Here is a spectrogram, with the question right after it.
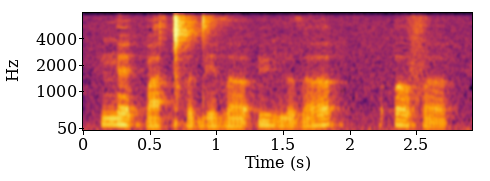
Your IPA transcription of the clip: ŋɛk͡paǀʰəde ðɐ ʔyŋɾəðɐ | ʔʌfɐ

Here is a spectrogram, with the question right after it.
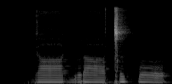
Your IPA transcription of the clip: ɡaːɡ͡buɾaː ǀɯk͡poː

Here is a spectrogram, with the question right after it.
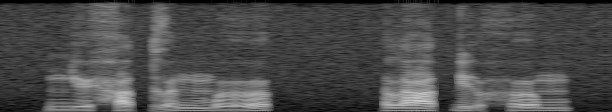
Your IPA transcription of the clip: ɲe˨˦ha˨˩t̚ ɣə˧nməː˨˦ | laː˦˥t̚ɗḭ˧˨ə̯ hə˧m

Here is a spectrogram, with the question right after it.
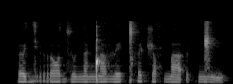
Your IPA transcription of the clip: ədʲʊ rɔd͡zunaŋ͡ǃa veǀʰət͡ʃɔħ maʔəkŋ͡ǁi

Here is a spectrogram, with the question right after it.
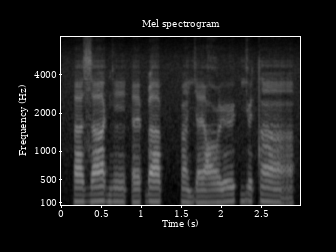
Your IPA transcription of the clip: aza ɡẽːʔæɓa pːãjæʕɵ | jɵtãː

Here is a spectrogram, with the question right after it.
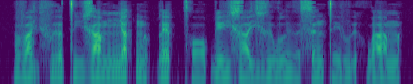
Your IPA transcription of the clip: va̰˧˨jfɨ˧ə̯ t̪i̤˨˩ɣa˧m ɲa˦˥t̚mə˨˩p̚lɛ˦˥p̚ t̪ʰɔ̤˨˩ ɓe˧jɣa˨˦jɣɨ˧wlɨ̤˨˩ə̯ sə˧nt̪e̤˨˩vɨ̰˧˥ hwa˨˦m

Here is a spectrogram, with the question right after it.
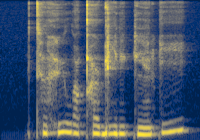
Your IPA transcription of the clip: tʰə̃hywɔ qʰʉɖi ɾʲekʲɛ̃ ki

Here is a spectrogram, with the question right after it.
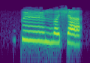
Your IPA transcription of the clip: pøːŋʌʃa

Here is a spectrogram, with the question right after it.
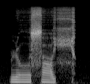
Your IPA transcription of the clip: ɳosɒç

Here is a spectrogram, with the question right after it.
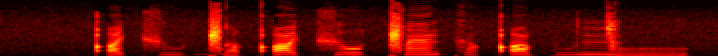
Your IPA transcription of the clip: qʼʌt͡ʃṳ ɡ͡ǁɛ̰qʼo t͡ʃo ǁɛ̃ kɛ̤qʼopṳ ŋ͡ǀṵ

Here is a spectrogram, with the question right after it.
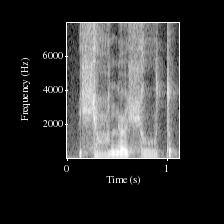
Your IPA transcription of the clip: çɑ̤nœ ço̤t

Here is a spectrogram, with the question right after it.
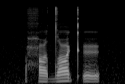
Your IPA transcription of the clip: ħidˤekʼɘ

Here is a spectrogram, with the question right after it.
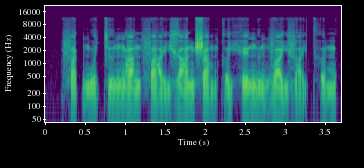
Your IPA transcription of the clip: fa˨˩k̚ŋu˨˩˨ə̯ cɨ˧ŋa˧n faː˨˩˨jɣa˧˥n ʂa˨˩˨mkə˨˩˨j he˧˥ŋɨ˨˩˦ŋva˨˩j va˨˩˨jt̪ʰə˧˥m

